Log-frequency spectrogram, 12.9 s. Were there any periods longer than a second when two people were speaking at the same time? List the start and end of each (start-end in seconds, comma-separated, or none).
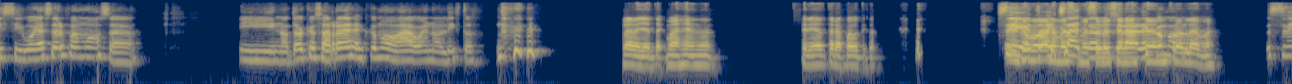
10.0-12.0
